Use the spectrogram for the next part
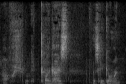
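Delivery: hushed whisper while sneaking; quiet at night. Pretend. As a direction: tiptoe past, barely voiced. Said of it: "You don't need to tiptoe".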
